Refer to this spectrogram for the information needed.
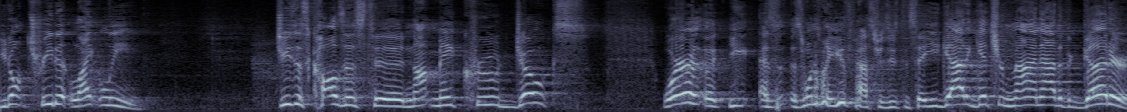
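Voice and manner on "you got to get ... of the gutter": horrible, clumsy put-on Texan accent. Quoting a former youth pastor, a Texan, in a horrible Texan impression. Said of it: "that's my horrible Texan impression".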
